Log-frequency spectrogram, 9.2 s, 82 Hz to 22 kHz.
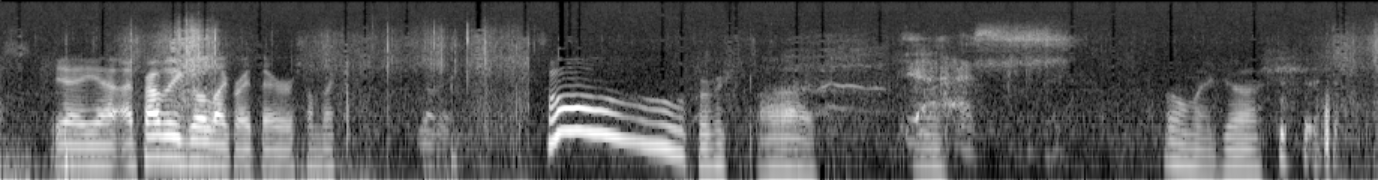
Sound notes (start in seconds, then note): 5.9 exhales; 8.4 laughs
